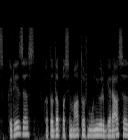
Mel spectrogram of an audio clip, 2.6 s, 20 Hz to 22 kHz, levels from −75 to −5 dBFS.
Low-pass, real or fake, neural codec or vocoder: 10.8 kHz; fake; codec, 24 kHz, 0.9 kbps, DualCodec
